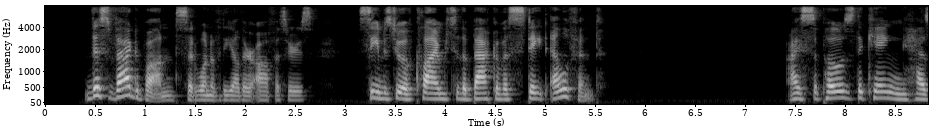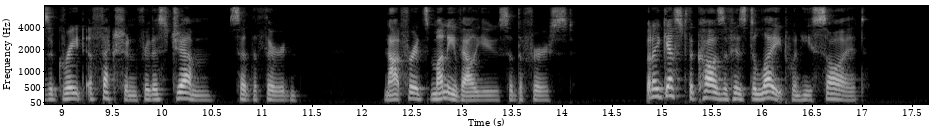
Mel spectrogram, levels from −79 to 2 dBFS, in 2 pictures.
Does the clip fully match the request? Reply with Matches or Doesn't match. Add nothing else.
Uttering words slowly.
Doesn't match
